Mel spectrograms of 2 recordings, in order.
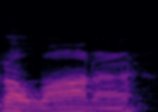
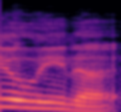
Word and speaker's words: Elena: You said Alana. That's not right. What is it again? Elena? Elena? Cool. Why not? Yeah, sure. Okay. Elena. So, we see Elena, and my initial reaction is, wait, what?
